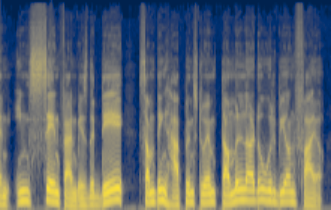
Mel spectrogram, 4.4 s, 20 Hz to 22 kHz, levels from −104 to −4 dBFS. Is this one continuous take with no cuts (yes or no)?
yes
